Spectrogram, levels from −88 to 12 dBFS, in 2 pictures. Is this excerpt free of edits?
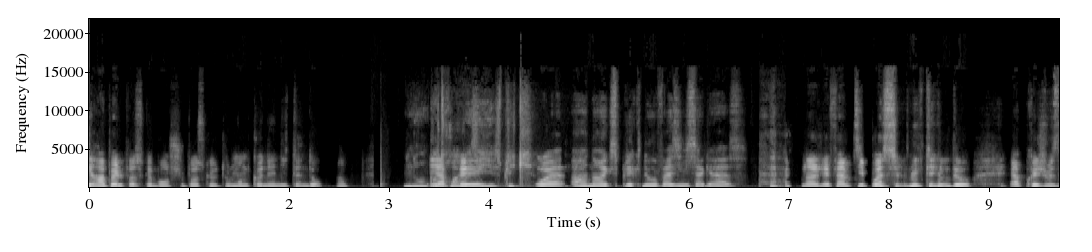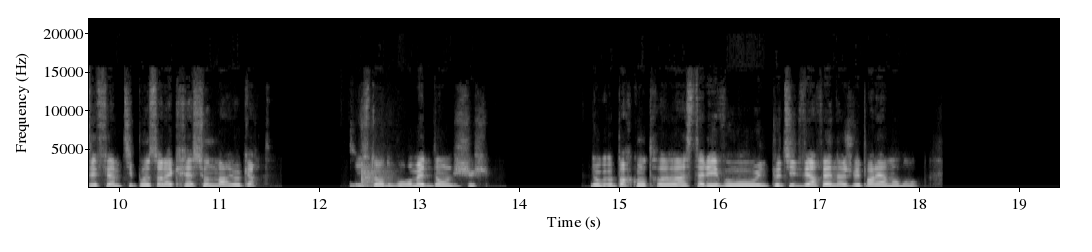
yes; 0 cuts

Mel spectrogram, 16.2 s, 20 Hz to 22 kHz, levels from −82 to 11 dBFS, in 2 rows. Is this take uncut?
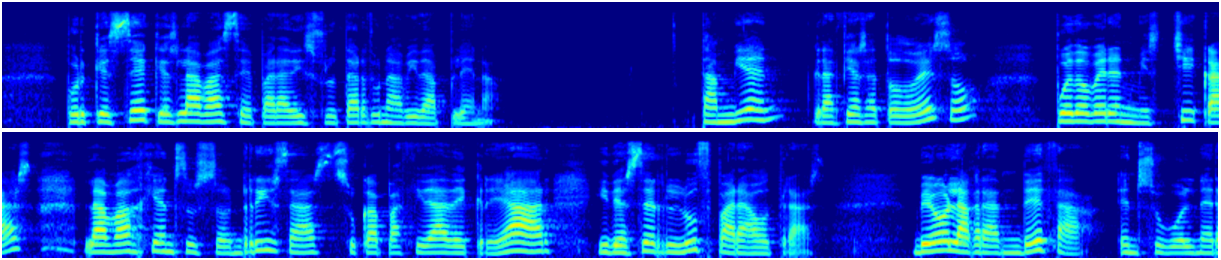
yes; 0 cuts

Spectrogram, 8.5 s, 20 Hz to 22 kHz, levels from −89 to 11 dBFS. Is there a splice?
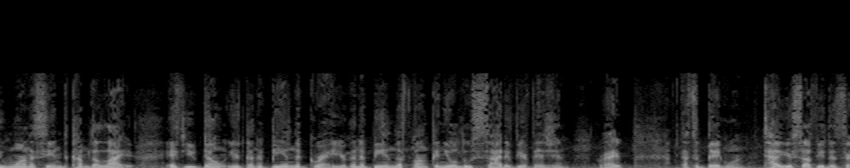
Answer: yes; 2 cuts; at 2.4 s, 6.7 s

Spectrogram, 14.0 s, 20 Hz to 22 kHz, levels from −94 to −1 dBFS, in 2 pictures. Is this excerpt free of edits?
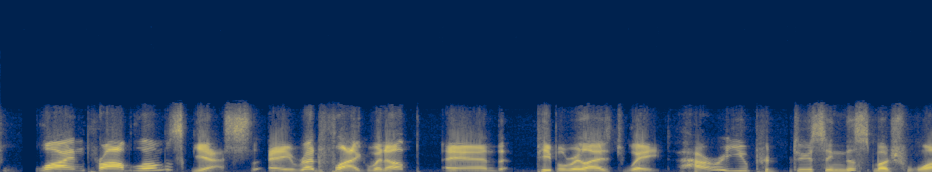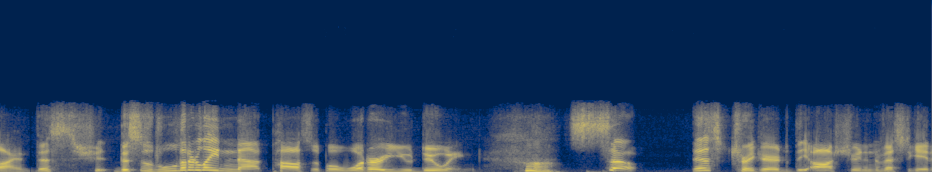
no; 1 cut; at 1.4 s

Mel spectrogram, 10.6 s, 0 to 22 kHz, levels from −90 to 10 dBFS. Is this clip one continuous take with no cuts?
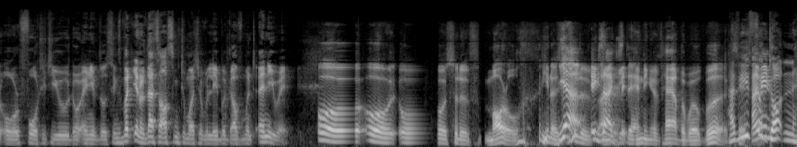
yes; 0 cuts

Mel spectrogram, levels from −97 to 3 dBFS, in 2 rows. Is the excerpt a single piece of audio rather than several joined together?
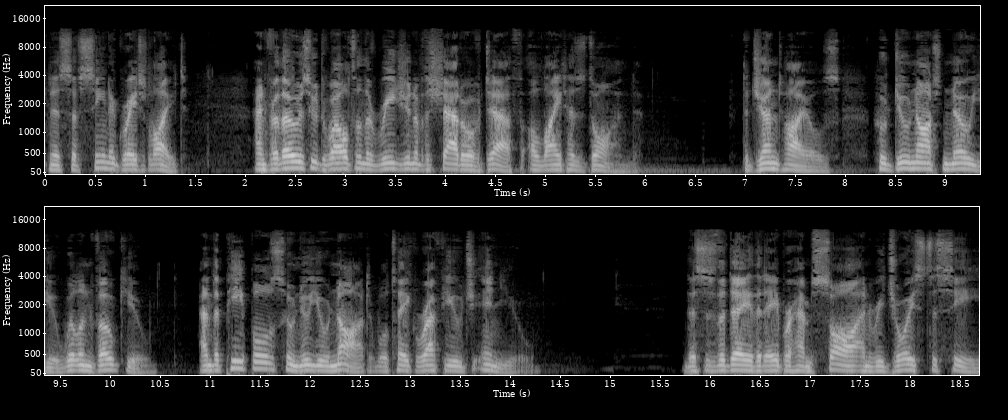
no; 1 cut; at 6.8 s

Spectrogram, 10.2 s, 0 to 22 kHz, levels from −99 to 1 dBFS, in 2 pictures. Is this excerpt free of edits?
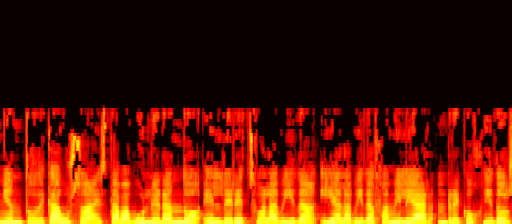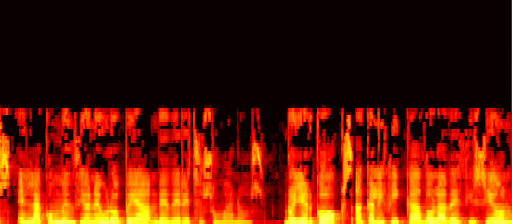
no; 1 cut; at 8.7 s

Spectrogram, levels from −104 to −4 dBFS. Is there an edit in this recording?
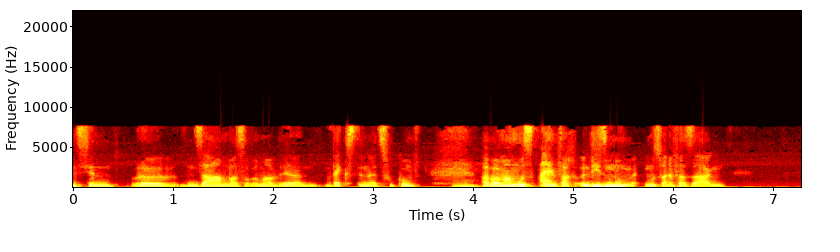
no; 0 cuts

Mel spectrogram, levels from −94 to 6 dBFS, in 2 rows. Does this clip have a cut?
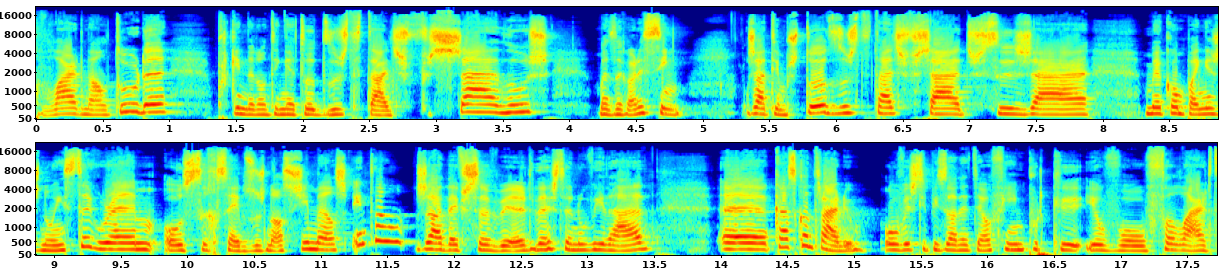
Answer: yes; 1 cut; at 15.2 s

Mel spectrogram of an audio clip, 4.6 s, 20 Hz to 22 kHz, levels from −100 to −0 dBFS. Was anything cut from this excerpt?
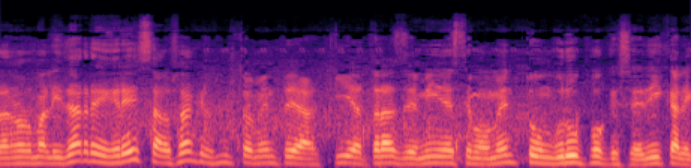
no; 0 cuts

